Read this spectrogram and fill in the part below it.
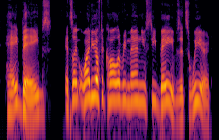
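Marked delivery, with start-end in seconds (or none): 0.2-1.1 put-on flamboyant voice. Complaining about a TV character's habit of calling men babes, imitating him flamboyantly. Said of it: "He's like".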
